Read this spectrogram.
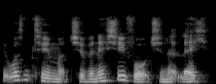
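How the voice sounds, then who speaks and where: A man's voice: medium pitch, fast talker, slightly rough. A man, a guest on a video call, telling his story frankly and easily from a small room at home. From Romania. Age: 30s. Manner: frank, relaxed storytelling with light laughs. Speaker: interview guest. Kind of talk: recorded video-call interview. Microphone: webcam on a video call.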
